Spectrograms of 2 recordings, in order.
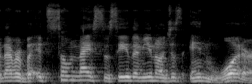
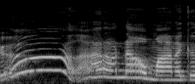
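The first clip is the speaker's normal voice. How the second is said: suspicious doubt; slower than usual. Retold or imitated. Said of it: "looking at her like".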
